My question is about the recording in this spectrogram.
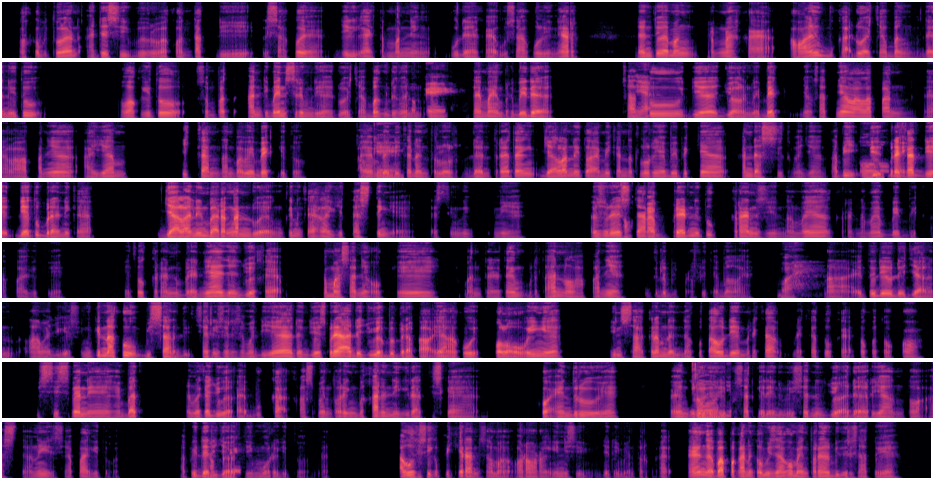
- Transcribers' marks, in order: in English: "list"; in English: "anti-mainstream"; in English: "testing"; in English: "testing"; in English: "brand"; in English: "brand-nya"; in English: "profitable"; in English: "sharing-sharing"; in English: "following"; in English: "business man"; in English: "mentoring"
- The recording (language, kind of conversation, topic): Indonesian, advice, Bagaimana cara menemukan mentor yang tepat untuk membantu perkembangan karier saya?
